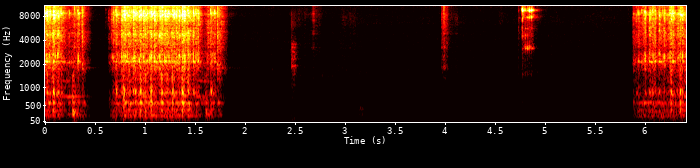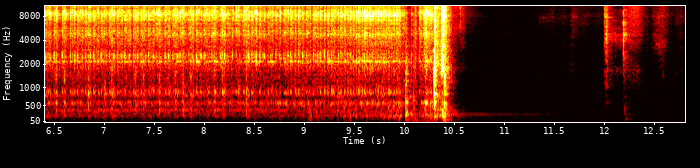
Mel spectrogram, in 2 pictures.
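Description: A sewing machine runs a seam along the edge of a fabric bag, two bursts of rapid mechanical stitching, a short one and then a long steady run, separated by quiet pauses and a few small clicks.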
